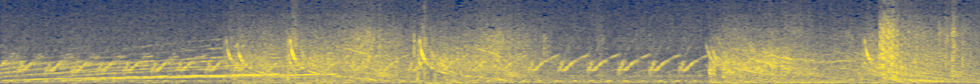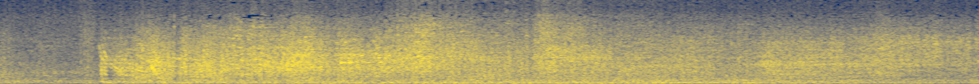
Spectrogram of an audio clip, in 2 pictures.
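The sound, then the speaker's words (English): A probe droid's electronic alarm of rising, warbling tonal sweeps, cut off by a loud, sustained explosion that rumbles and crackles for several seconds, dense, with no voices; a big element of the explosion is a large sheet of plywood being snapped behind a building. “So next is the Probot alarm and explosion.”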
